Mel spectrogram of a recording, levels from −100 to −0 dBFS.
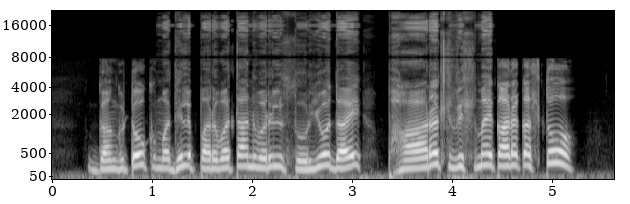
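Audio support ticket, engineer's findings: Bright metallic fizz riding on the speech, 1.05 to 4.44 s, following its level at about 23 dB below it. Imaging from sample-and-hold upsampling: samples just repeated with no smoothing filter, which fits a 16 kHz to 48 kHz step, so mirrored spectrum copies land at 8 to 16 kHz.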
